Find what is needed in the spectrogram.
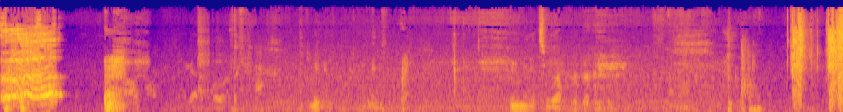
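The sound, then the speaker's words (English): A voice imitates a loud, drawn-out burp of a man in a movie theater, followed by a shorter burst, then quieter murmuring and shuffling before another loud vocal blast at the end. “No, the worst is when you hear burp in the movie theater.”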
